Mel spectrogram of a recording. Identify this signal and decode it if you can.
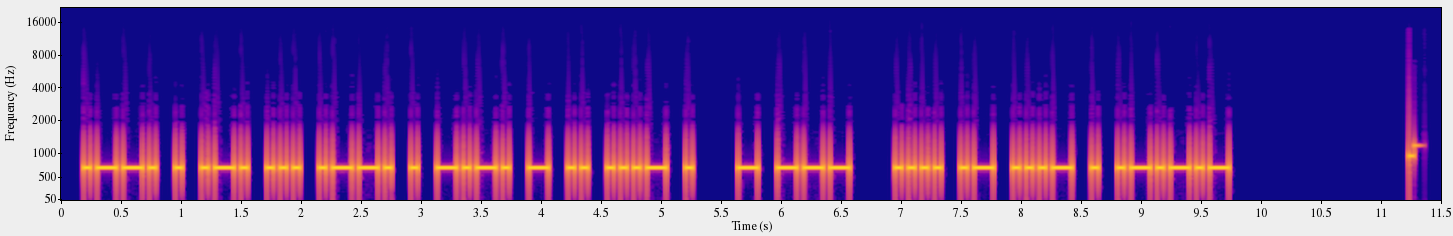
Morse code, heard as a keyed tone, about 22 wpm, 700 Hz. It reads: PERSPECTIVE TO HAVE.
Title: Sentences from Top 1200 Words 22wpm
